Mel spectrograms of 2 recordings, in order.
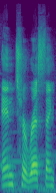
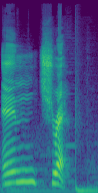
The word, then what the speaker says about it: interesting: But unfortunately, you don't say interesting because there's a syllable that isn't pronounced. You don't say interesting, you just take off syllable ter, okay? Or you just take off e. You say entre.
